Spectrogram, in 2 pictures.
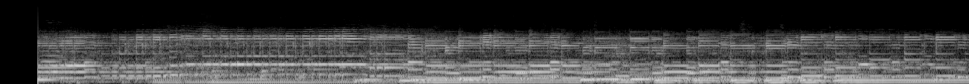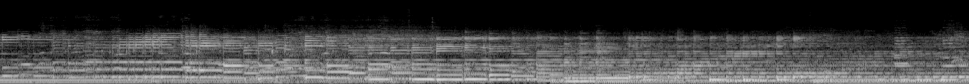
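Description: Live band playing Thai ramwong dance music, with electric guitar to the fore over keyboard and bass.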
